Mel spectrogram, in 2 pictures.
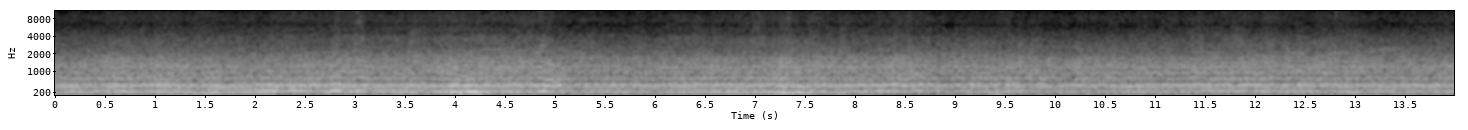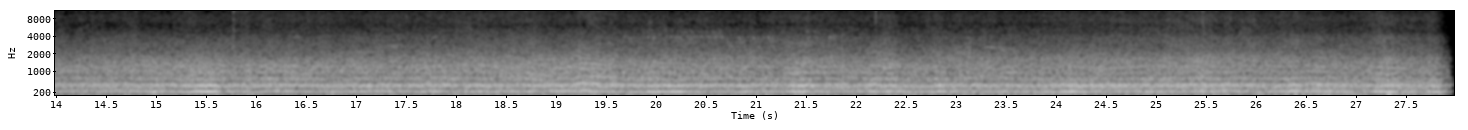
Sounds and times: swarm of bees 0.0 - 27.9
birds in the background 12.2 - 13.9
birds in the background 19.7 - 22.2
birds in the background 23.0 - 23.8

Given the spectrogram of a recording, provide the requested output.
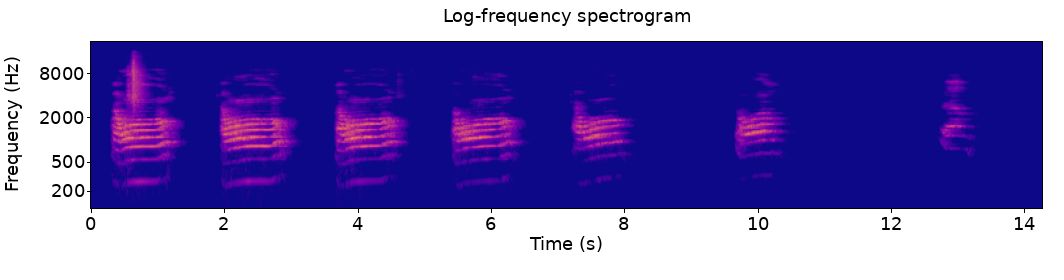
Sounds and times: Siamese Cat Yowls 0.3 - 1.4
Siamese Cat Yowls 2.0 - 3.1
Siamese Cat Yowls 3.7 - 4.8
Siamese Cat Yowls 5.4 - 6.5
Siamese Cat Yowls 7.2 - 8.2
Siamese Cat Yowls 9.7 - 10.5
Siamese Cat Yowls 12.7 - 13.3

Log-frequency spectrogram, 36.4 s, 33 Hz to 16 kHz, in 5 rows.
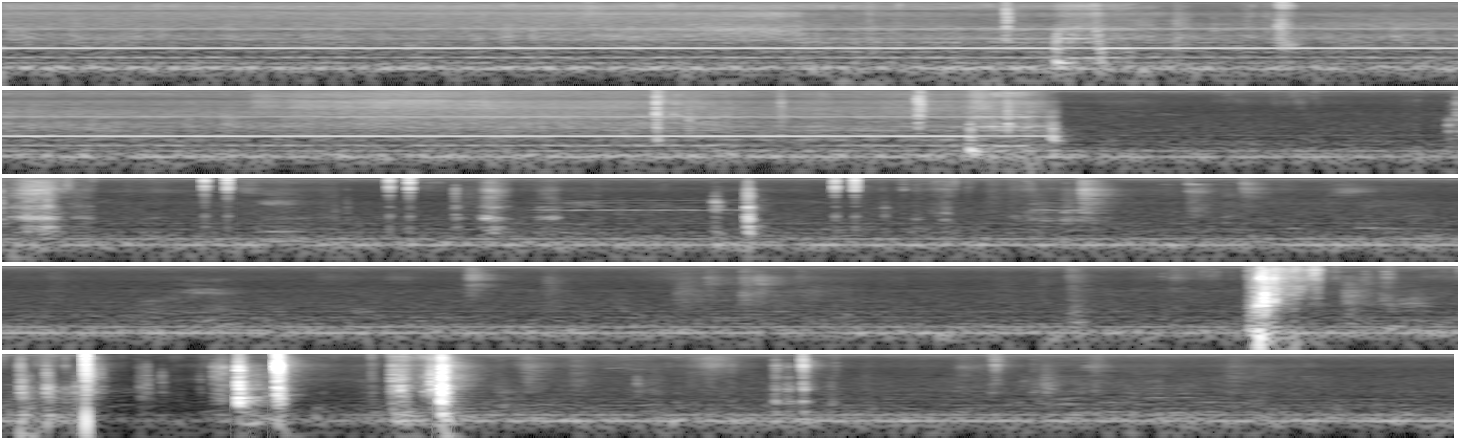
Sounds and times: computers 0.0 - 12.6
faxes 0.0 - 12.6
photocopiers 0.0 - 12.6

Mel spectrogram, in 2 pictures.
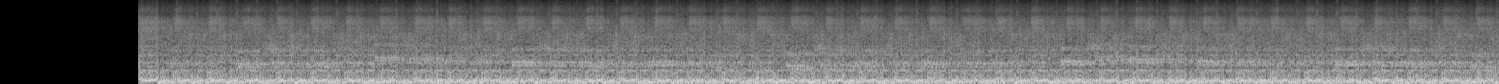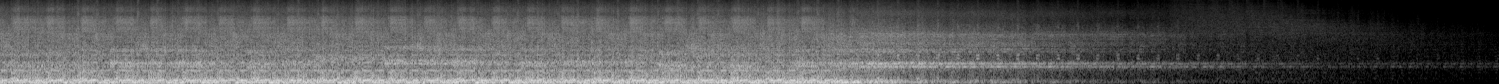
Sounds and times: Snare Drum 1.4 - 23.5
Bass Drum 1.4 - 23.7

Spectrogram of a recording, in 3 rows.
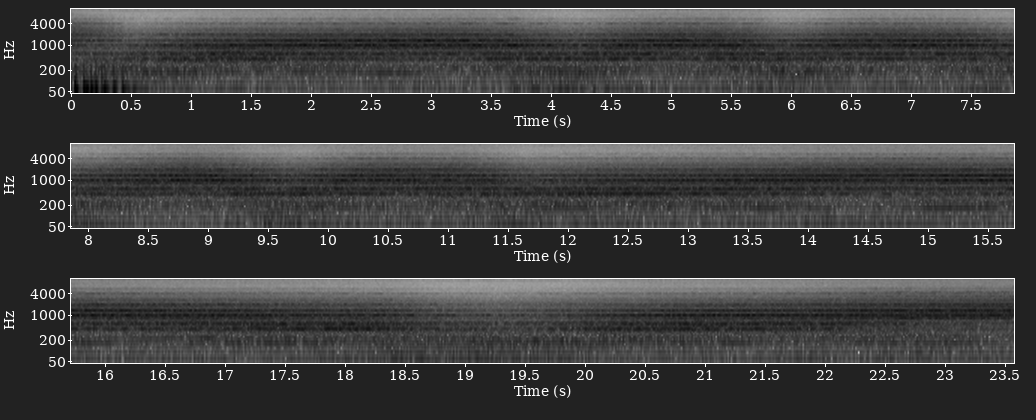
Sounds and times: drone 0.0 - 23.5

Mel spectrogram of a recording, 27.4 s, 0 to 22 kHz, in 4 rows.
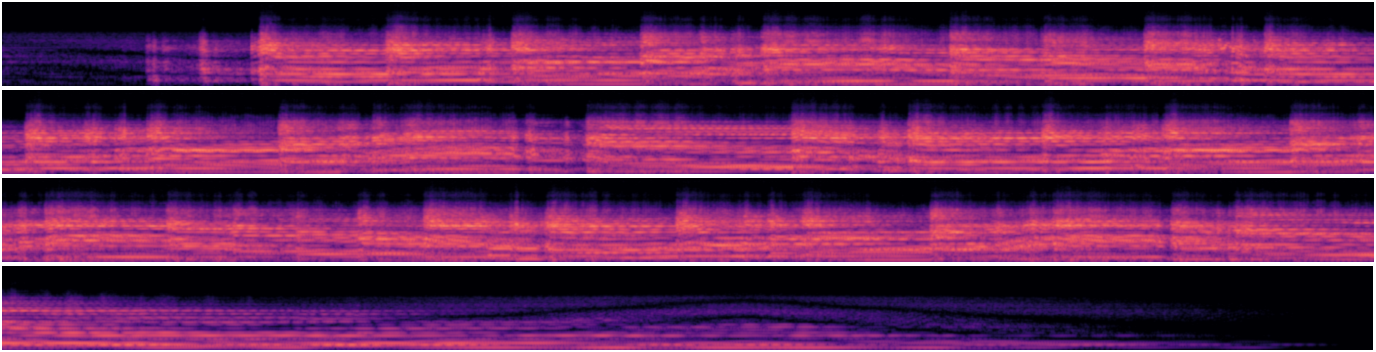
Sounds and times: Shoegaze Guitar 190bpm Riff2 0.0 - 26.4

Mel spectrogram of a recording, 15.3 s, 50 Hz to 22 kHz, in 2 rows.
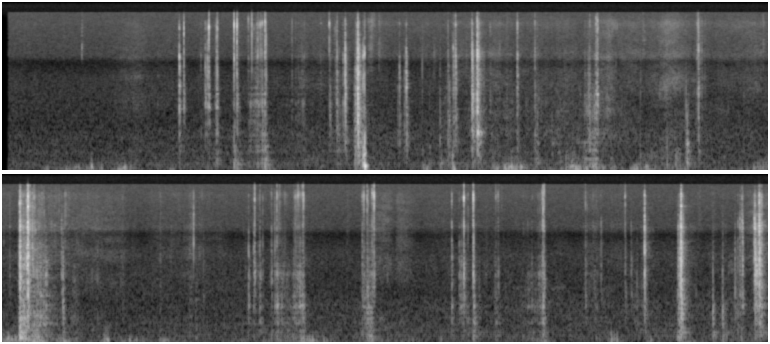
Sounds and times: key 1.8 - 6.1
key 9.5 - 11.5
key 12.1 - 15.3

